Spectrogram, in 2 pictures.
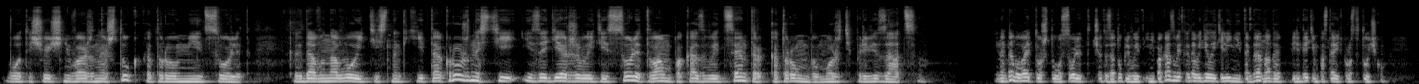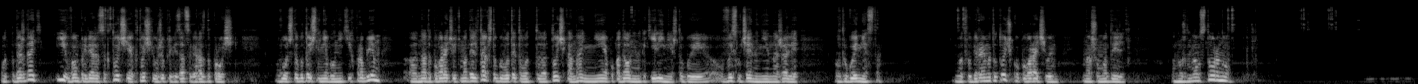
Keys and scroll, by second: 12.1 Escape, 12.2 Escape, 26.7 Escape, 26.8 Escape.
